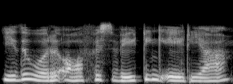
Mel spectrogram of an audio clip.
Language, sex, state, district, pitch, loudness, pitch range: Tamil, female, Tamil Nadu, Nilgiris, 185 Hz, -13 LUFS, 170-215 Hz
